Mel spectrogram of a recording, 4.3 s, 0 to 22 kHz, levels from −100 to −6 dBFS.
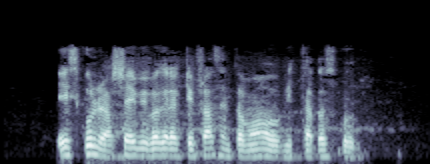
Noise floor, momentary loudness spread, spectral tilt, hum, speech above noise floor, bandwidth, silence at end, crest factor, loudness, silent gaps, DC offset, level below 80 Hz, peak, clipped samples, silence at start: -83 dBFS; 9 LU; -5 dB/octave; none; 65 dB; 8 kHz; 0.7 s; 16 dB; -18 LUFS; none; under 0.1%; -64 dBFS; -4 dBFS; under 0.1%; 0.6 s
